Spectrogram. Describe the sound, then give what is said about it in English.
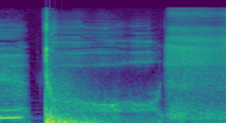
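A voice imitates someone breathing loudly through the nose: a sharp, noisy intake leads into a long airy breath, followed by a second breath, with no words. “When someone breathes too loud through their nose.”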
